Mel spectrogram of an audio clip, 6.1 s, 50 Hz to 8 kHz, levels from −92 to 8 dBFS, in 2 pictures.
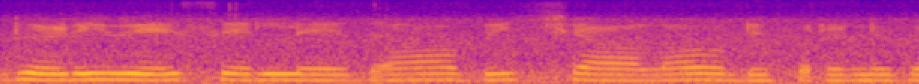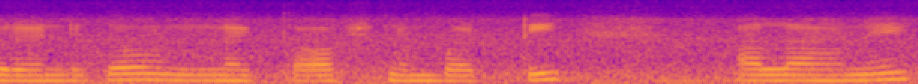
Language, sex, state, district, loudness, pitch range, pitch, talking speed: Telugu, female, Andhra Pradesh, Sri Satya Sai, -16 LUFS, 195-215 Hz, 205 Hz, 105 wpm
